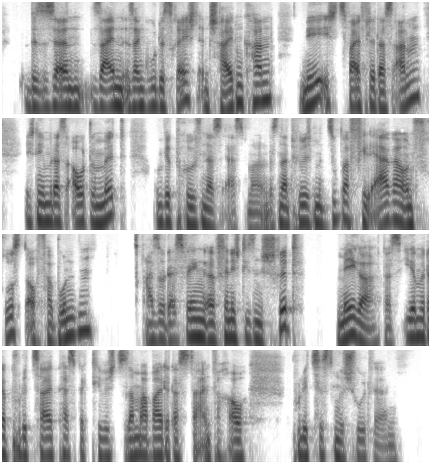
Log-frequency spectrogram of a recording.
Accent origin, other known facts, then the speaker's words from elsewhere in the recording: Germany; bei uns in Deutschland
